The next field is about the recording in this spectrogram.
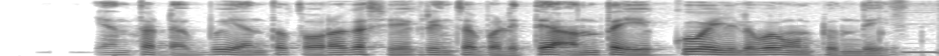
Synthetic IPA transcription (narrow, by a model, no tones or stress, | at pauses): ent̪ɐɖɐbːuent̪ɐt̪ɔɾɐɡaːsʋiːkɐɾiɲt͡ʃɐbɐɽit̪e̞ːʔɐ̰nt̪ɐekːuʋɐiluʋɐuɳʈund̪i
